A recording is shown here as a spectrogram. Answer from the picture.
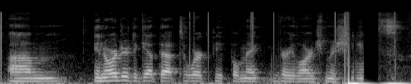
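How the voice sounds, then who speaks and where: A soft-spoken man talks at a moderate pace with a fairly high, flat, monotone pitch, amid noticeable background noise and audible room echo. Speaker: physics professor. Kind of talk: lecture. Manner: halting.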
